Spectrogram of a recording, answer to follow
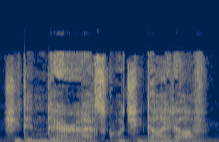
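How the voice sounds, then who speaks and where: An actor playing a grave storyteller in a gothic audio drama, narrating in a hushed, deliberate way with dramatic pauses. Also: male voice, extremely low pitch, sing-song, creaky, whispered, faint music behind, exaggerated voice. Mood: ominous. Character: grave, measured male storyteller of a gothic tale.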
